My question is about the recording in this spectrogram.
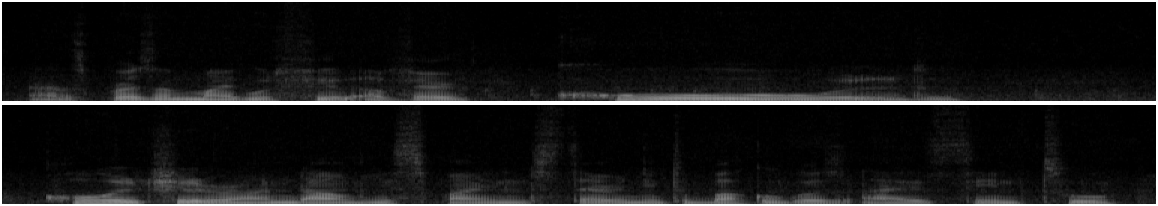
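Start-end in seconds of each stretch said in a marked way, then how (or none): none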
